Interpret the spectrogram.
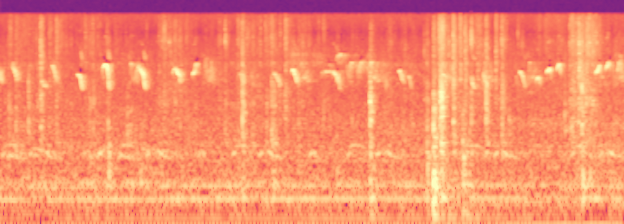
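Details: Young chicks giving rapid strings of high, down-slurred peeps, some doubled, alongside rustling, scratching and a brief loud clatter midway.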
